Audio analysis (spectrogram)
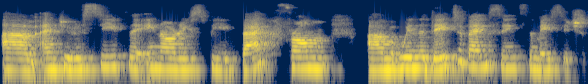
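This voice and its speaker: At a fairly slow pace, a woman talks at a medium pitch in an unremarkable speaking voice. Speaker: payments industry presenter. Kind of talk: webinar presentation.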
